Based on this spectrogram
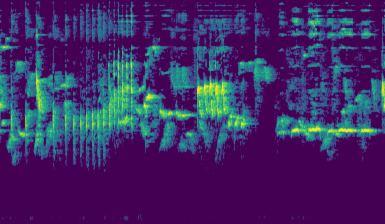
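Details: Black drongo song for night training of caged birds, combining a fast rattling trill, buzzy mid-pitched notes, and a long level whistle toward the end.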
